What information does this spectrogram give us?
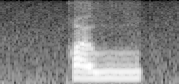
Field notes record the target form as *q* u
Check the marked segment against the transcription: correct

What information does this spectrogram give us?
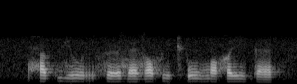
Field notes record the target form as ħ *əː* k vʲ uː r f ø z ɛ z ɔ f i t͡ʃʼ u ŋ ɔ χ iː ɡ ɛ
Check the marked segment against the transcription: correct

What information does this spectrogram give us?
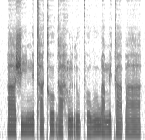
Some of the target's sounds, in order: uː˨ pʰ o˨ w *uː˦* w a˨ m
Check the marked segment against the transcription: correct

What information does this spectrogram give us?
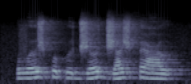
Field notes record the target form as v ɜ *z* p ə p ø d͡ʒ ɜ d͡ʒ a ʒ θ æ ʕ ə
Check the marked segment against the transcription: incorrect: ʒ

